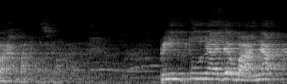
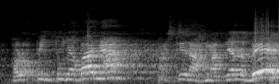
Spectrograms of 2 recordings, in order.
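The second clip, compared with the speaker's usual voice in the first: louder, building to a shout on lebih; preaching emphasis; 2 semitones higher, 4 dB louder than usual. Real, not acted. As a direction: drive the point home to the crowd. Preacher punchline rising to shout. (penekanan khotbah yang lantang)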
